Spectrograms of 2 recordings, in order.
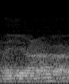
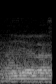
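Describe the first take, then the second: First: The words are said as two separate parts. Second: The words are run together into one. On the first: "bukan hayya ala ya" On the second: "bacanya di dilangsungin"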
